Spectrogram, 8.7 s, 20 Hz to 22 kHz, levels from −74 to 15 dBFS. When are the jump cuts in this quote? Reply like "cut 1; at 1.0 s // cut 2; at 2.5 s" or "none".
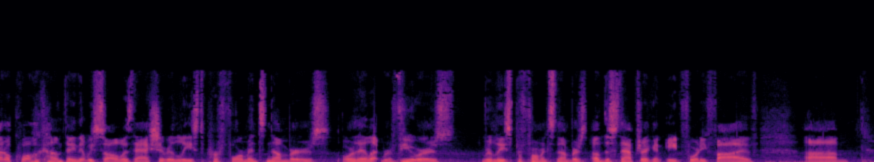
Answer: none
